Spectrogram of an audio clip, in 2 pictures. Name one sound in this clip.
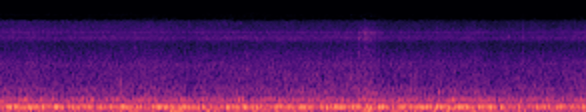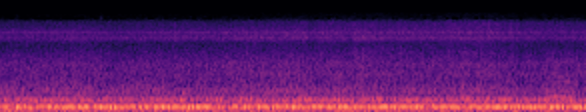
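Bicycle tyres hum steadily on smooth asphalt.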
